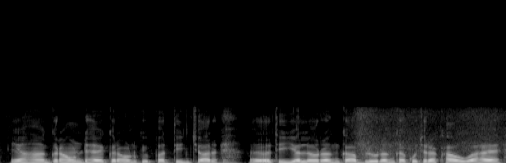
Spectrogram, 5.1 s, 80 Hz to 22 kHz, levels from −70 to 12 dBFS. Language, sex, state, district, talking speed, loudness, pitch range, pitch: Hindi, male, Jharkhand, Garhwa, 225 wpm, -16 LUFS, 130-135 Hz, 135 Hz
